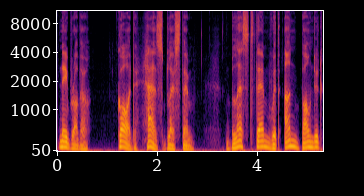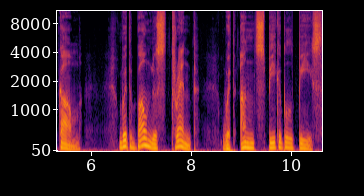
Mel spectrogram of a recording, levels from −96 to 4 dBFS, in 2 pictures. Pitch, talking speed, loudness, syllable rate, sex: 105 Hz, 95 wpm, -19 LUFS, 3.4 syllables/s, male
